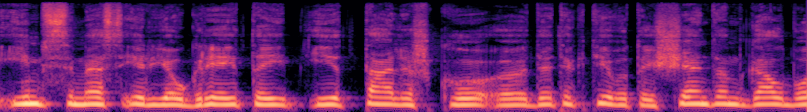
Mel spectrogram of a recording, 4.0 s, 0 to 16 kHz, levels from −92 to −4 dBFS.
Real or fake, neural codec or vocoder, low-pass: real; none; 14.4 kHz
